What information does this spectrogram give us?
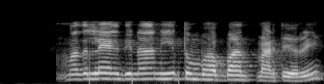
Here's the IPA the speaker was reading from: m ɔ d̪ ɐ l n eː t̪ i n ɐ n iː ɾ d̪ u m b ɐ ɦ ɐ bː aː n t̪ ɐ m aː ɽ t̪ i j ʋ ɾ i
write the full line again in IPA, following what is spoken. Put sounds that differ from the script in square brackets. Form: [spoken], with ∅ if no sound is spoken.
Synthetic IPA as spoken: m ɔ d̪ ɐ l n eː [d̪] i n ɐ n iː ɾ [t̪] u m b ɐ ɦ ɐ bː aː n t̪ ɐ m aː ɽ t̪ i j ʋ ɾ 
